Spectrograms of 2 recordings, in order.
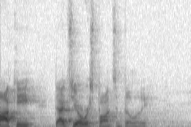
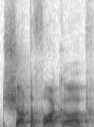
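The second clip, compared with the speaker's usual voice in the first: slow, laughing shut up, higher; laughing dismissal; 6 semitones higher, slower than usual. Real, not acted. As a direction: laugh it out in disbelief. Reacting to Trudeau's name.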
